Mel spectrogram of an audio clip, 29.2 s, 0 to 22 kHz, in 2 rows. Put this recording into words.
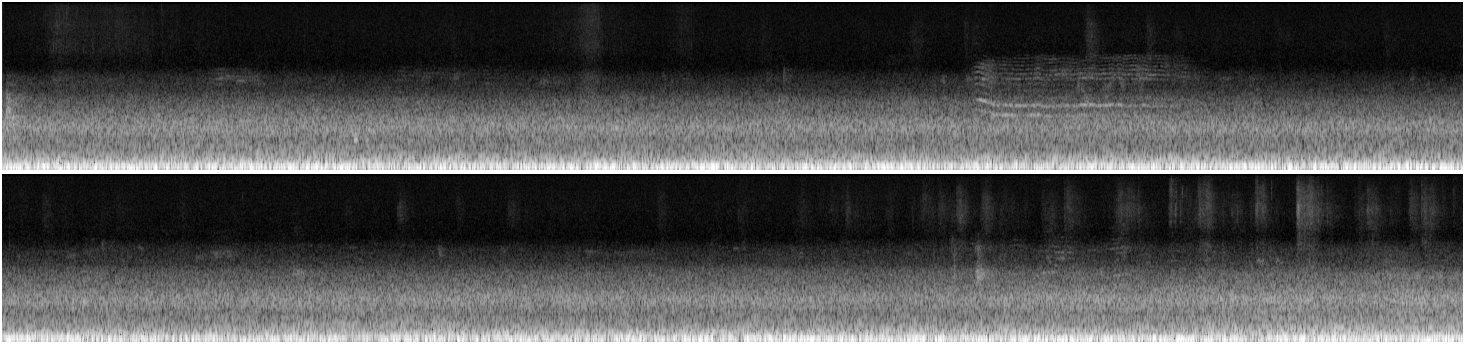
in the Park, Environmental sounds, Traffic Sound, Tourist, Clammy cloudy, Binaural recordings, Zoom H4n+ Soundman OKM II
